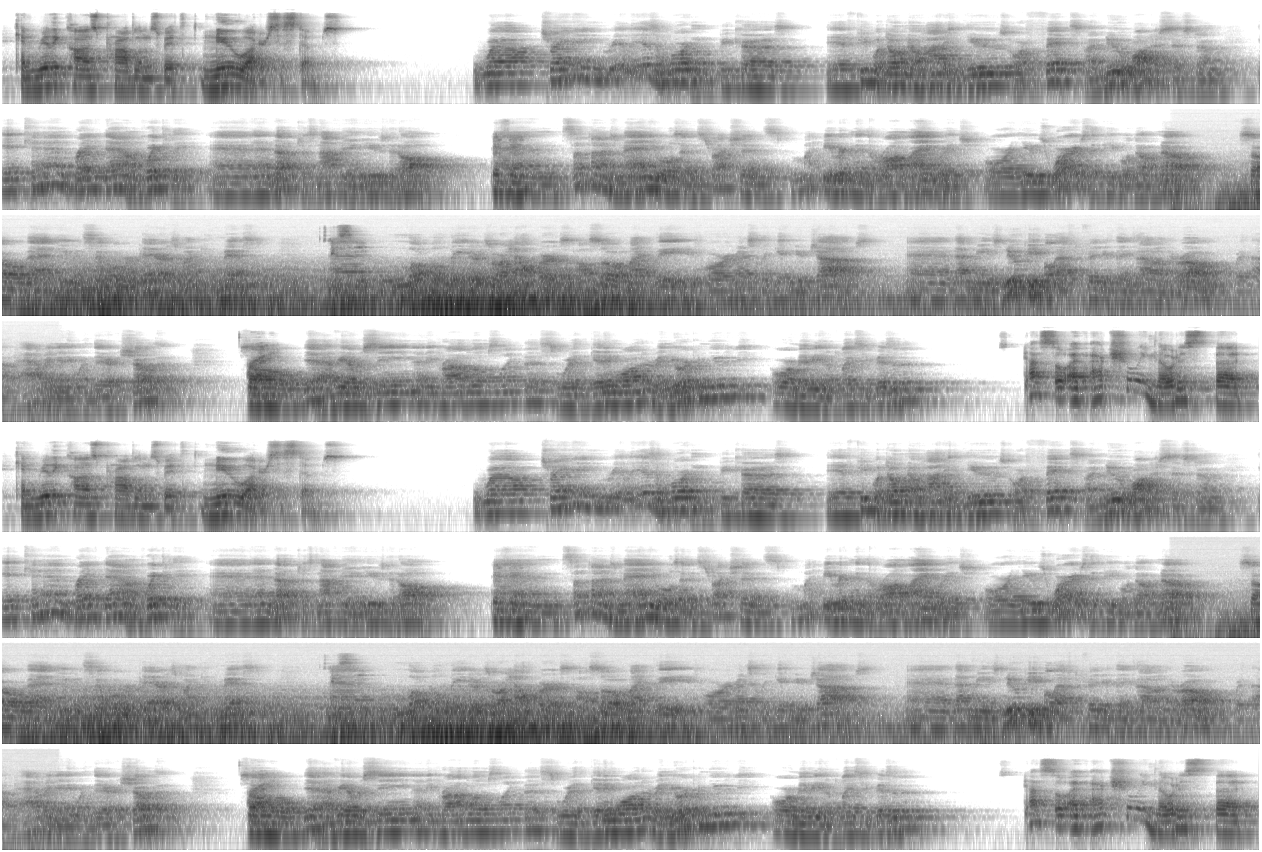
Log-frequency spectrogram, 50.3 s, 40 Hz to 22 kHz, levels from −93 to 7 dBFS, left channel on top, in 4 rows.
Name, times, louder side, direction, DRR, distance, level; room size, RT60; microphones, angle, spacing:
voice 1, 0.0-3.4 17.5-17.9 28.4-28.8 40.2-40.5 48.0-50.1, left 3 dB, 30° left, 9 dB, 0.6 m, -27 dB
voice 2, 4.7-7.8 8.2-12.1 12.6-16.8 17.5-24.5 25.0-27.7 28.4-33.8 34.2-39.4 40.1-46.8, equal, ahead, -6 dB, 2.1 m, -30 dB
Thunder, 24.3-37.1 38.0-38.1, equal, 25° right, 1.9 m, -27 dB
10.5 x 9.8 x 2.4 m, 1.0 s
head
